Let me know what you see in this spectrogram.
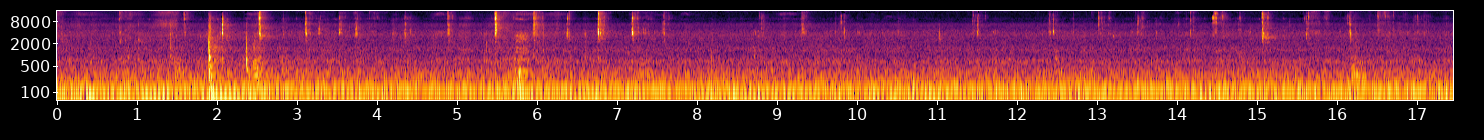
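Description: Close-up chewing and mouth sounds of someone eating pizza: many small, crisp clicks and smacks scattered through, over a steady low hum. A single sharp knock comes about two seconds in.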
